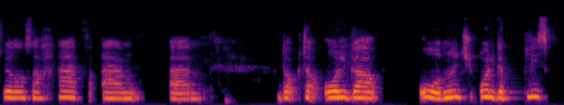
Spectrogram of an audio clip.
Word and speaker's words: Onuch: Olga Onuch. Olga, please correct me if I'm wrong. Is that the right pronunciation? Olga Onuch. Yeah, that's what I thought. Olga Onuk, so my apologies.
